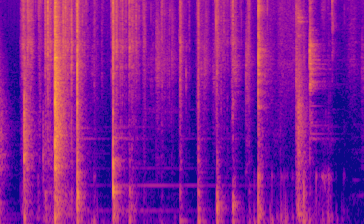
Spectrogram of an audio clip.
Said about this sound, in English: I've seen some recipes that say that you should put it in a blender. I'm just mixing it by hand in this big bowl. I'm not sure what the right thing to do is, but hopefully this works.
